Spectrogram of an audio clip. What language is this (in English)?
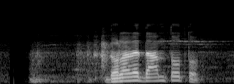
Bangla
